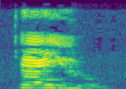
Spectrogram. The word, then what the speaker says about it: Cairo: هنتعرف في الفيديو ده على أربع كلمات بيشتركوا مع بعض إن هما بيبدأوا بحرف السي A وبيتنطقوا في أول الكلمة K، زي كلمة كايرو.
